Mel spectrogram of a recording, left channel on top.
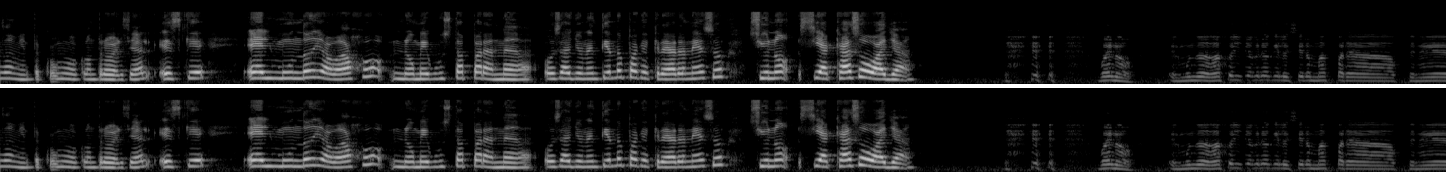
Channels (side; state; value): both; normal; correlation 0.91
